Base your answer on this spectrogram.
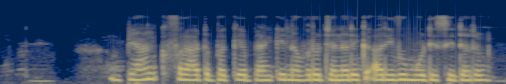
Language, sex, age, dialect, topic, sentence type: Kannada, female, 25-30, Mysore Kannada, banking, statement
